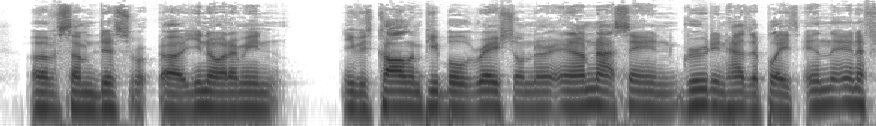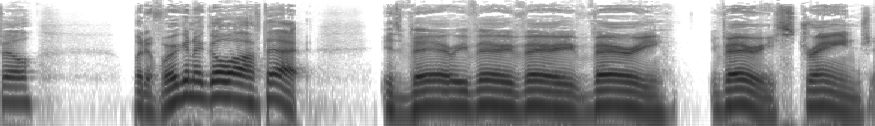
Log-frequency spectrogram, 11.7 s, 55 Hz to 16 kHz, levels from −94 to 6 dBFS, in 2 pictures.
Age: 20-39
